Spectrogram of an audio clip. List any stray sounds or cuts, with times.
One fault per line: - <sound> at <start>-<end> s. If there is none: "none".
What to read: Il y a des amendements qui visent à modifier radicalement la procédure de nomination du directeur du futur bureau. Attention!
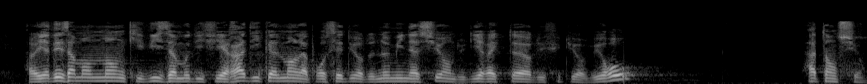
none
